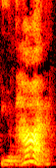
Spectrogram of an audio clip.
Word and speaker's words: Unhei: "It's spelled Unhei. It's pronounced Unhei."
